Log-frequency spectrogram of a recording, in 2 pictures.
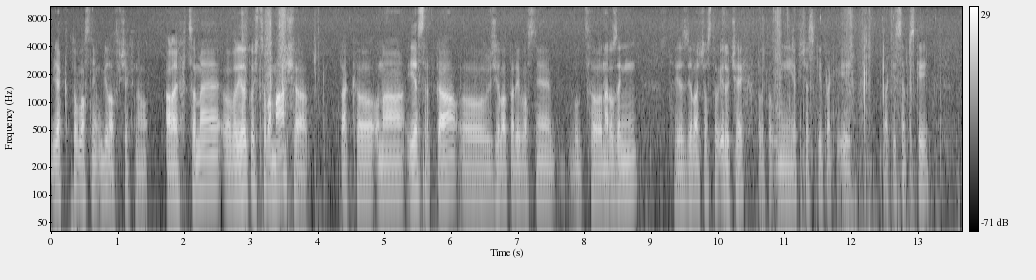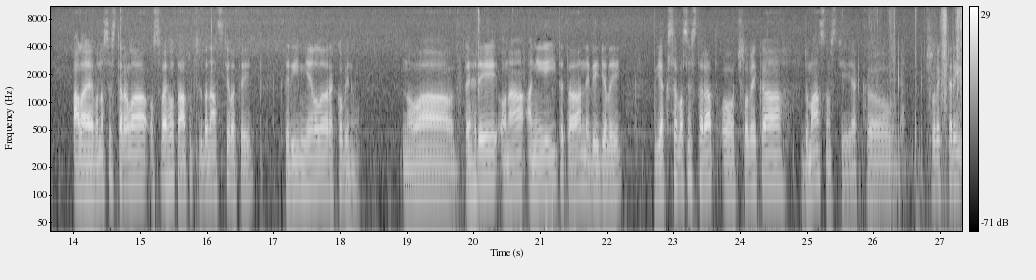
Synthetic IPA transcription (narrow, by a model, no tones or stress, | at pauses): jakt̪ovlast̪ɲɛʔuɟɛlat̪fʃɛxno̞ | ʔalɛxt͡sɛmɛjɛlɪkoʃt̪r̥ɛbamaːʃat̪akʔo̞najɛsr̩pkaʒɪlat̪adɪvlast̪ɲɛvot̪naɾozɛɲiː | jɛzɟɪlat͡ʃast̪oʔɪdo̞t͡ʃɛxpɾot̪o̞ʔuɲɲiːjakt͡ʃɛskɪt̪akɪt̪akɪsr̩pskɪ | ʔalɛvo̞nasɛst̪aɾalaʔosvɛːɦot̪aːt̪upr̥ɛdvanaːt͡scɪlɛt̪ɪkt̪ɛɾiːmɲɛlɾako̞vɪnṵ | noat̪ɛɦdɪʔo̞naʔaɲɪjɛjiːt̪ɛt̪anɛvjɛɟɛlɪ | jaksɛvlast̪ɲɛst̪aɾat̪ʔo̞t͡ʃlo̞vjɛka | vdo̞maːt͡sno̞scɪjak | t͡ʃlovjɛk̚t̪ɛɾiː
